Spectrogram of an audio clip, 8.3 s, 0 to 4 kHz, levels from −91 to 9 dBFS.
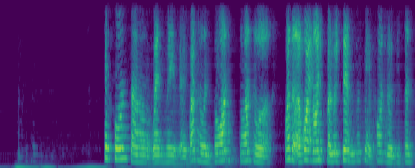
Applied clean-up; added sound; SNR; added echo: neural mask model DeepFilterNet 3.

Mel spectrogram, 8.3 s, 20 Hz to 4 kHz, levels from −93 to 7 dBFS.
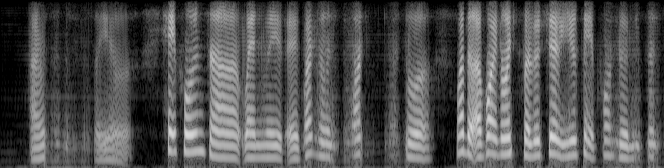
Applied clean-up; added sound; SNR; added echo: neural separator model SepFormer WHAMR!.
